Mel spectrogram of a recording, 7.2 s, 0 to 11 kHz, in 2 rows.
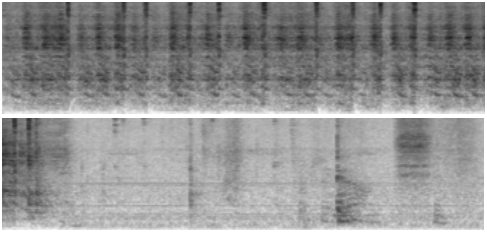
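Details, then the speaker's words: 1970 Opel GT barn find, unrun about 30 years, with gasoline poured in and the pedal floored: about four seconds of steady cranking at roughly four turns a second, no firing, some smoke. Owner suspects the solenoid and an undercharged battery. "i think it's the solenoid because the battery's not charged all the way it's popping in and out the smoke"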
